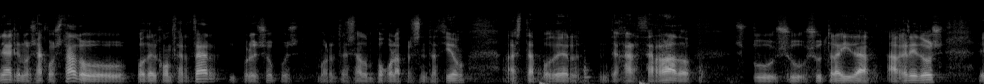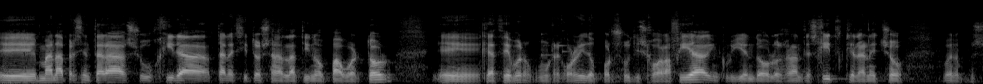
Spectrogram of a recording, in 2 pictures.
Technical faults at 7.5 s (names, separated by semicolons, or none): burst of packet loss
